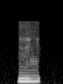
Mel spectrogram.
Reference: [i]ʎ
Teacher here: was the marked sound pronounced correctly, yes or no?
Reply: yes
